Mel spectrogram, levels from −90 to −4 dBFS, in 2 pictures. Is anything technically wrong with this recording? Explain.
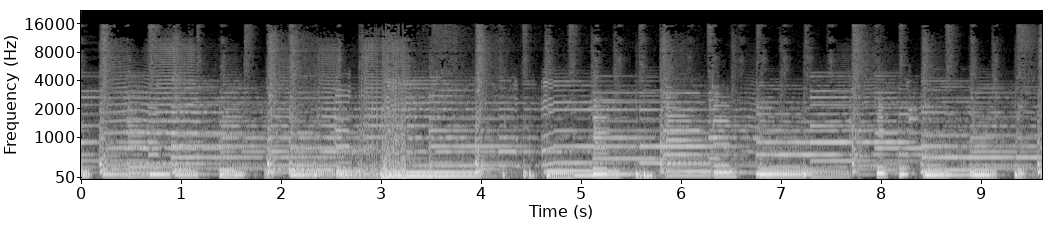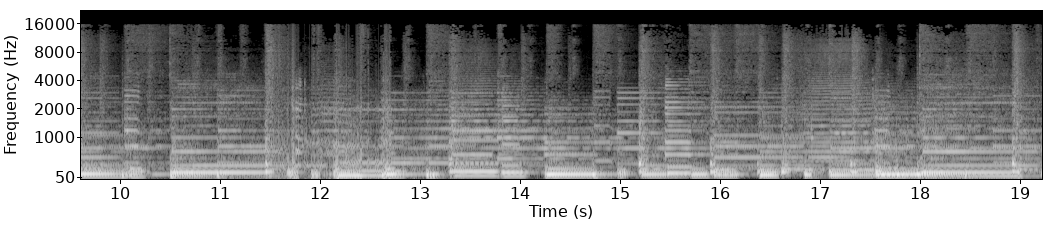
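Yes, two problems. Processor overload crackle shows up from 2.79 to 3.24 s and again from 11.58 to 12.7 s. Gritty tearing suggests the processor kept missing roughly 10 ms buffer deadlines and replaying stale audio. There's also a call bitrate drop from 10.57 to 13.75 s, when bandwidth fell from 64 to 28 kbps for about two seconds. The coarser encoding sounds rough and dulled, with crackle layered over it.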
